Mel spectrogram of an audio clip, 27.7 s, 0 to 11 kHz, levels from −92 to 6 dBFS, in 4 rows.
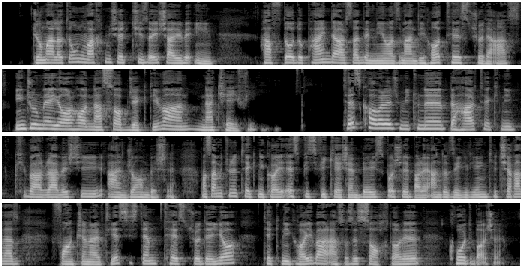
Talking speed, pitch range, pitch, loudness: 120 wpm, 130-155 Hz, 140 Hz, -24 LUFS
